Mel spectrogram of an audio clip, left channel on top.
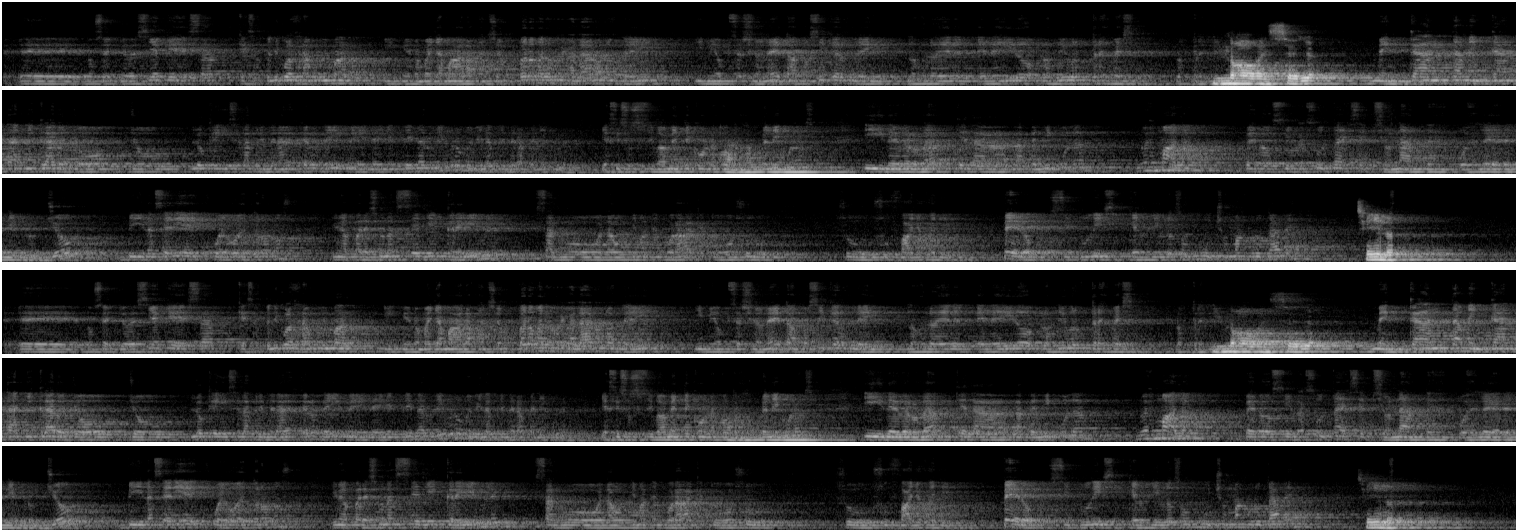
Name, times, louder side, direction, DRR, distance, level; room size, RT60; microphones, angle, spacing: voice 1, 0.2-6.6 6.9-11.4 11.7-12.4 13.7-20.8 21.1-26.0 26.5-27.1 27.6-31.0 31.4-35.3 35.6-38.2 38.6-39.8 40.3-43.2 44.0-44.2, right 1 dB, 45° right, -1 dB, 1.4 m, -33 dB
voice 2, 12.1-13.2 22.4-23.0 43.9-44.2, left 5 dB, 55° left, 9 dB, 0.4 m, -18 dB
13.5 x 11.5 x 3.1 m, 2.6 s
head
